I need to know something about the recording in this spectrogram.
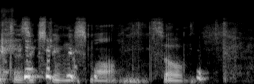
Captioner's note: laughing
